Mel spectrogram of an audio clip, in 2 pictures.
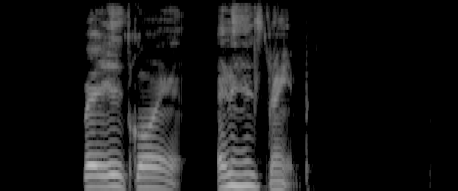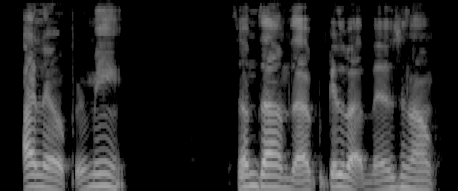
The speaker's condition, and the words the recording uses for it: Cerebral palsy. You see, this encouraged me because, like I've said before on the podcast, I have a speech problem due to my cerebral palsy.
